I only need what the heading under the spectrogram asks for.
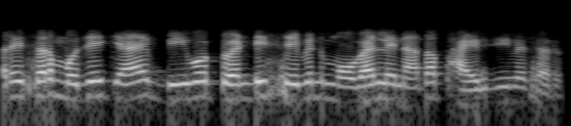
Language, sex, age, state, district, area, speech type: Hindi, male, 45-60, Rajasthan, Karauli, rural, conversation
